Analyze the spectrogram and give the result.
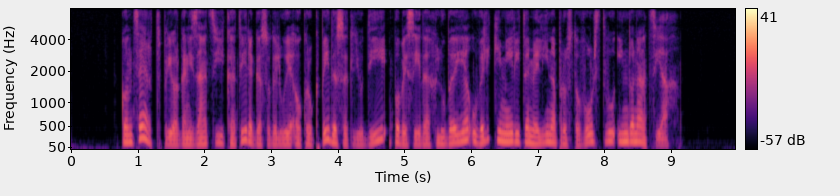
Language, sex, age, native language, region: Slovenian, female, 30-49, Slovenian, Gorenjska region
